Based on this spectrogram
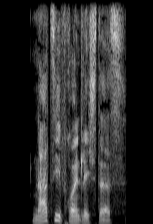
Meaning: strong/mixed nominative/accusative neuter singular superlative degree of nazifreundlich
- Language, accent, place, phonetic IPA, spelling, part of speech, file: German, Germany, Berlin, [ˈnaːt͡siˌfʁɔɪ̯ntlɪçstəs], nazifreundlichstes, adjective, De-nazifreundlichstes.ogg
